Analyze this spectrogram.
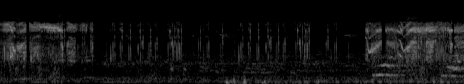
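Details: Lure sound for swiftlet houses: a loud buzzy, chattering burst, then a stretch of rapid soft clicks, ending with another strong rasping chatter.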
